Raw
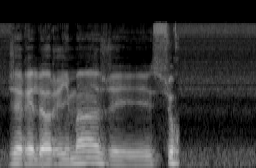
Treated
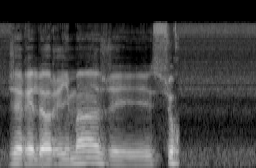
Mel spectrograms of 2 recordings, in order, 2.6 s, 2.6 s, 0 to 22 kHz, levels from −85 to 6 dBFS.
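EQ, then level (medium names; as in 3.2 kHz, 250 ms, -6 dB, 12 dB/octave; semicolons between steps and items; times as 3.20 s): bass shelf 290 Hz -7.5 dB; +7.0 dB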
